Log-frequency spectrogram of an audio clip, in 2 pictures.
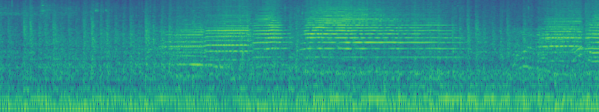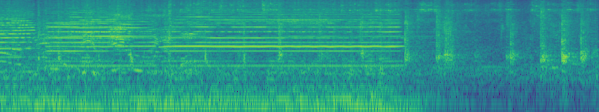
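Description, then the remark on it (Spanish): Horse hooves galloping across a bullring floor in a quick, steady rhythm, loud, during a mounted bullfight as Diego Ventura changes horses, with a man's voice talking over them before the hoofbeats fade near the end. “Cambia la, cabalgada.”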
